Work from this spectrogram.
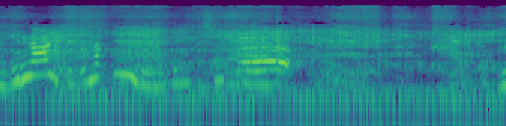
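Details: Pet goats out herding: a pair of short arching, wavering bleats at the start, then a longer rising-and-falling bleat midway, all over a steady low engine drone with faint voices.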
